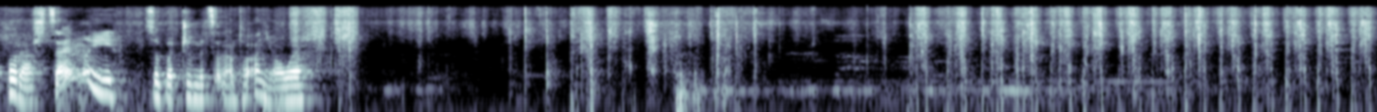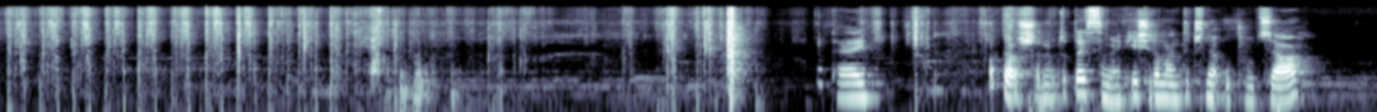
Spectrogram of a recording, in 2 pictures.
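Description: Fingernails tap and scratch quickly, very close up.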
